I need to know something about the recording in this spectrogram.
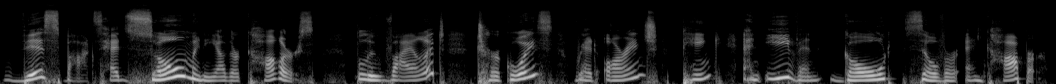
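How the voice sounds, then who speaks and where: A woman narrating a children's storybook aloud in a measured, expressive manner. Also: mid-range voice, no room sound, clean studio sound. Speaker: storybook reader.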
